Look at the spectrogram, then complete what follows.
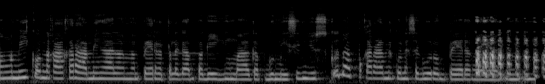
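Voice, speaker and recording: Speaking at a very fast pace, a woman with a high pitch keeps her intonation fairly even. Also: hardly any pauses. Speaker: vlogger. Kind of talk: casual vlog narration. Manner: chatty.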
